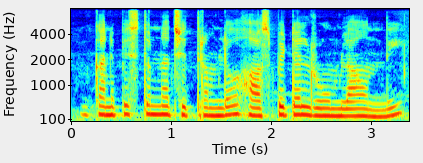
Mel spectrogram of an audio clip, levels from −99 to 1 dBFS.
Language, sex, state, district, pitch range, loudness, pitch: Telugu, female, Telangana, Hyderabad, 195-225 Hz, -15 LUFS, 215 Hz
